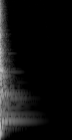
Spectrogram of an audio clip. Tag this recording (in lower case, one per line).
percussion
musical instrument
drum
snare drum
music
